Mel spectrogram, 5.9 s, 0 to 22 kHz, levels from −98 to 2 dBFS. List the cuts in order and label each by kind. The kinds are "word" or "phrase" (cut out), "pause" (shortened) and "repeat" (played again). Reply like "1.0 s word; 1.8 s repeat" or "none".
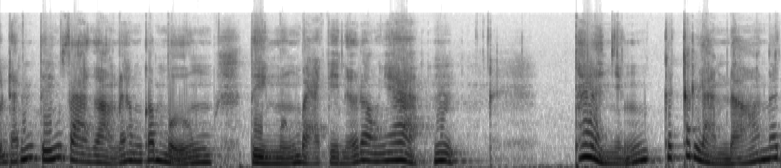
none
